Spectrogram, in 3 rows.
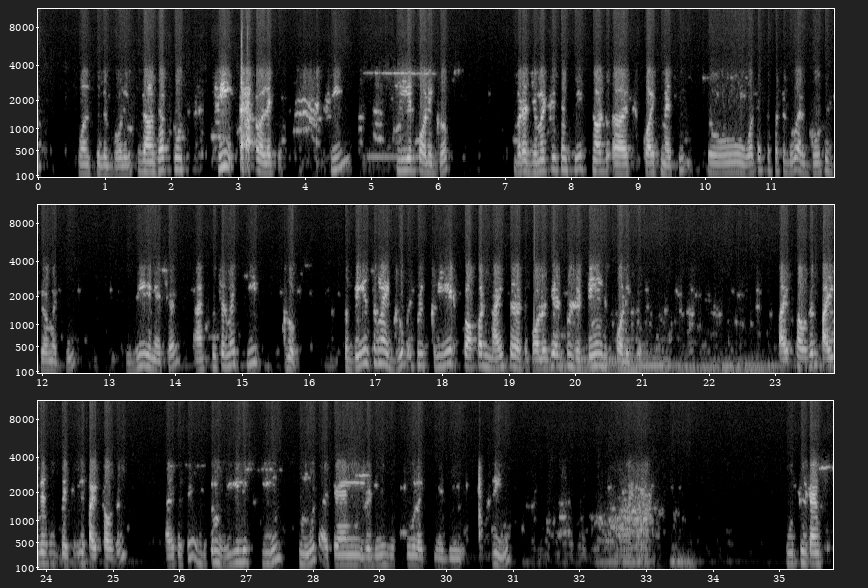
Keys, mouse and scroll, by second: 0.6 shift+click, 0.7 shift+click, 3.4 click, 6.3 shift+click, 7.0 right click, 7.5 alt+click, 11.4 click, 13.0 click, 15.3 click, 19.4 click, 22.2 click, 22.8-24.5 drag, 25.6 click, 27.6 click, 28.8 click, 29.8 3, 30.0 Return, 30.8 Return, 31.1 click, 33.1 click, 35.0 click.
